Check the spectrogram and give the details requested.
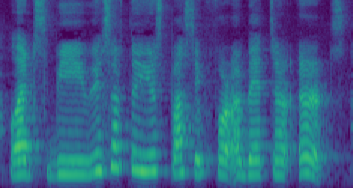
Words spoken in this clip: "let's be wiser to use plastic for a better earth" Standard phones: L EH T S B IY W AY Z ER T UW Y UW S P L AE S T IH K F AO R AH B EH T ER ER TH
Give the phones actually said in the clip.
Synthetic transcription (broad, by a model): L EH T S B IY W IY S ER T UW Y UW S P AA S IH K F AO R AH B EH T ER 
